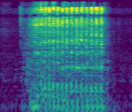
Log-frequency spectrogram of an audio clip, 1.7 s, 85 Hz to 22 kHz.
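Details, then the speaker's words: 2023 Thor Aria RV electric toilet on a 12 V battery at 11.6 V: on flush the solenoid lets water in, and the macerator gives a rough, rattling, coarse pulsing buzz. It sounds loose in its mount underneath. "press the button solenoids working it's letting water in macerator sounds like it's loose and under there while it's doing it"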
